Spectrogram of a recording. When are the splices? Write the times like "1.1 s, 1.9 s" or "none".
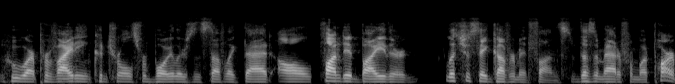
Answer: none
